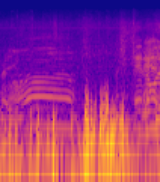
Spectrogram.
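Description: A person's drawn-out vocal exclamation, a single held 'ooh' of under a second whose pitch rises slightly and falls back, followed by brief murmured voices.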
